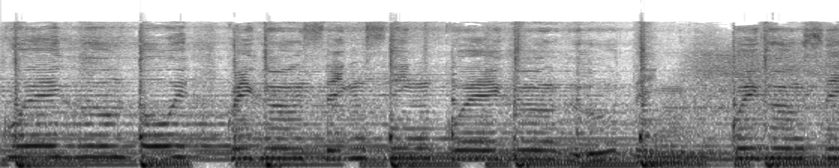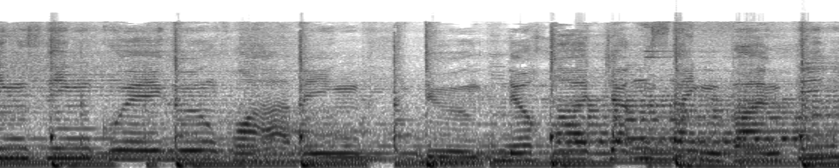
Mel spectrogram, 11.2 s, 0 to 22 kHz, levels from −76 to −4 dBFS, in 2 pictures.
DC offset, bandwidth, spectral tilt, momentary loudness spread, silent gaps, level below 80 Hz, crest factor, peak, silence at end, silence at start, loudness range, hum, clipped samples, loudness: under 0.1%; 14 kHz; -5 dB/octave; 3 LU; none; -22 dBFS; 12 dB; 0 dBFS; 0 s; 0 s; 1 LU; none; under 0.1%; -13 LUFS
